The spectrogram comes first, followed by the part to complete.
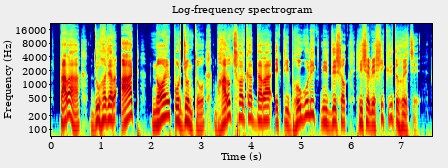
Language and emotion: Bengali, neutral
